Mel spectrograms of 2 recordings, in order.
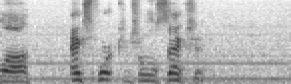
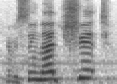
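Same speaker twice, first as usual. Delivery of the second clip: usual speaking voice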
